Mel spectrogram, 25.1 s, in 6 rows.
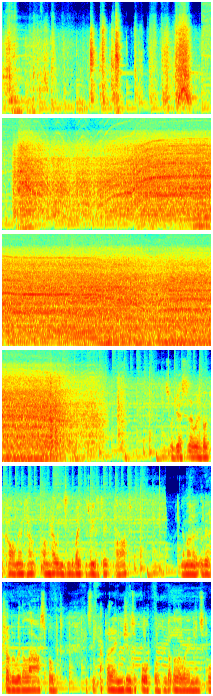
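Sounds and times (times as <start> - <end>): cordless drill motor whine: 4.4 - 14.6.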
